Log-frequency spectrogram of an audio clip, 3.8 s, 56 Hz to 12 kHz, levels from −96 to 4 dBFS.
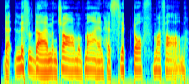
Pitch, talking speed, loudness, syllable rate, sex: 135 Hz, 175 wpm, -19 LUFS, 3.8 syllables/s, female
